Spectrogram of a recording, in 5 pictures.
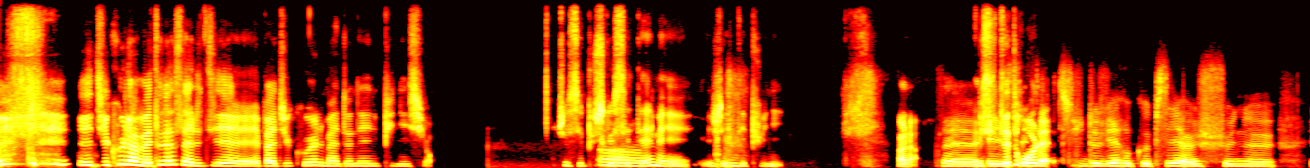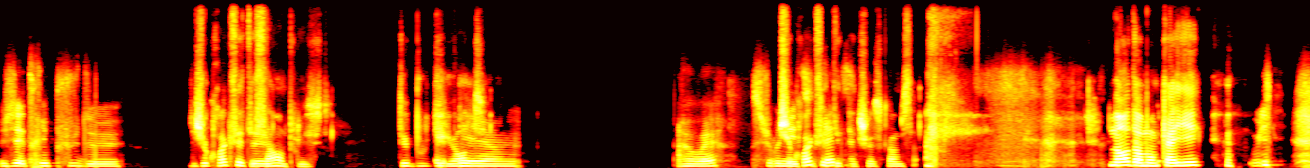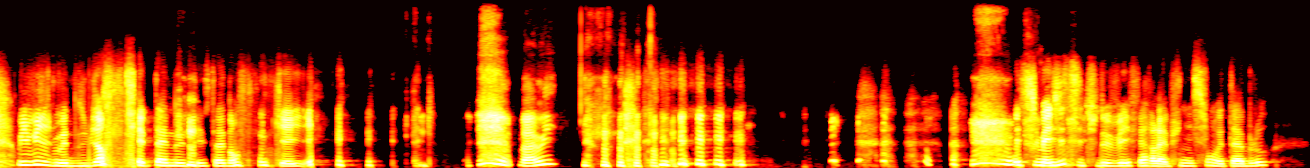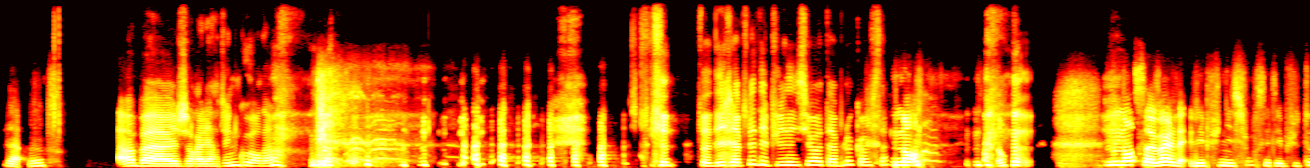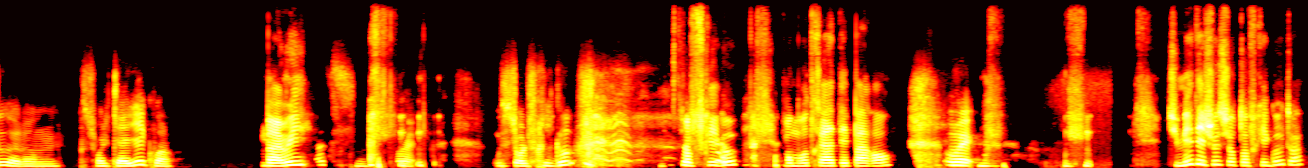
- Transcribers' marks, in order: chuckle; throat clearing; tapping; other background noise; static; chuckle; unintelligible speech; laughing while speaking: "Oui"; chuckle; laughing while speaking: "bien"; chuckle; laughing while speaking: "dans ton cahier"; chuckle; laugh; chuckle; laugh; laugh; laughing while speaking: "Tu as"; laughing while speaking: "Non, non"; chuckle; distorted speech; laugh; laugh; chuckle
- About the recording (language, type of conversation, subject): French, unstructured, Quelle est la chose la plus drôle qui te soit arrivée quand tu étais jeune ?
